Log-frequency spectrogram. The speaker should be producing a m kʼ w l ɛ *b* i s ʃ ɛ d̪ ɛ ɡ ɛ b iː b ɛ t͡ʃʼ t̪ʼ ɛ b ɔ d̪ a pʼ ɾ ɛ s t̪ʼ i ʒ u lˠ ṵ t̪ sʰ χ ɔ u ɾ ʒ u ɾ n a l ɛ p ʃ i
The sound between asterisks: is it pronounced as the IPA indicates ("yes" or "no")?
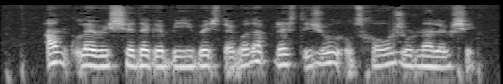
no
